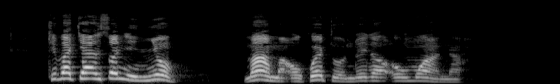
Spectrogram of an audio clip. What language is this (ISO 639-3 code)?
lug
